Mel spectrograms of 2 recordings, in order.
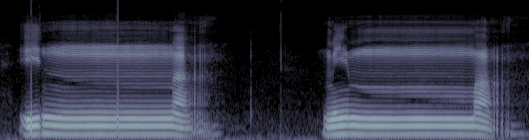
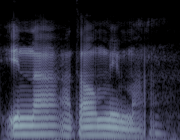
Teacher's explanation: Artinya ghunah atau mendengung itu wajib dijelaskan pada mim dan nun yang ditasdid. Mim nun yang ditasdid harus dibaca mendengung. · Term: gunnah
